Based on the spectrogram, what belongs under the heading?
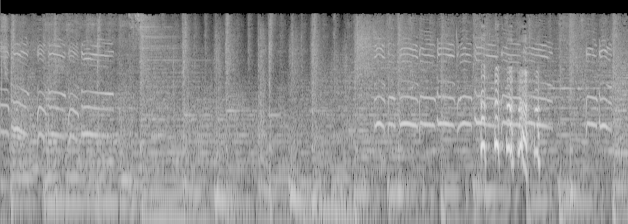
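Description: A busy barnyard of chickens clucking and squawking, with a chicken walking around. Overlapping calls rise in a noisy burst near the end, with low background rumble throughout and no one speaking.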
